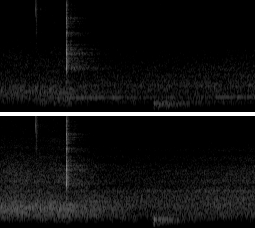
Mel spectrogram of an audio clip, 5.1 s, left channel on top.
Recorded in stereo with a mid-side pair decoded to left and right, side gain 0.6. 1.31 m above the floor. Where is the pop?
20° right, 0.8 m.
